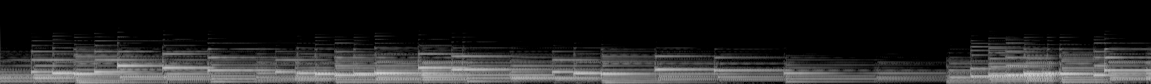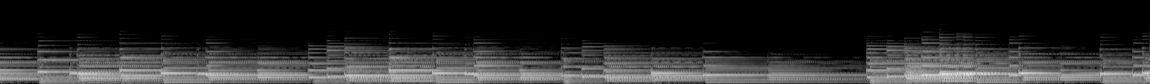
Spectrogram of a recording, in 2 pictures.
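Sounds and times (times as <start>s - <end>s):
slow piano music: 0.0s - 23.0s.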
